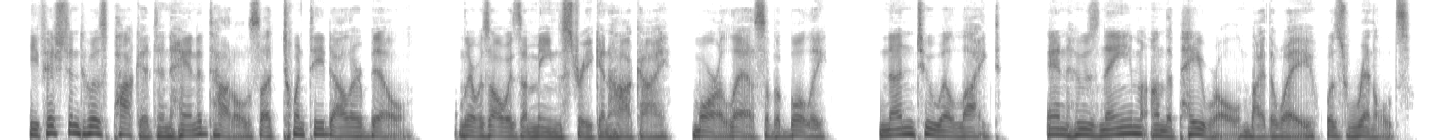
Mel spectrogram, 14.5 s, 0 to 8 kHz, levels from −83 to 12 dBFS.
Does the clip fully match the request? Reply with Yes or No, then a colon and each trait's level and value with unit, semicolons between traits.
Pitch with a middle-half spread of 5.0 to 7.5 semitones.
Yes: wide, 5.5 semitones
